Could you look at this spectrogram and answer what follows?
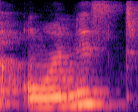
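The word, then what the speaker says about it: honest: ठीक है, यहाँ पर देखिए जब आप कहते हैं ऑनेस्ट मैन, यहाँ पर एच साइलेंट है, आपको ओ की साउंड आ रही है जो कि एक वॉवल है, इसीलिए यहाँ एन लगा है.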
